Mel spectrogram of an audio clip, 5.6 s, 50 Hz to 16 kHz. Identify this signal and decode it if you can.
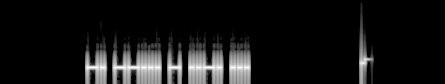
Morse code, heard as a keyed tone, about 28 wpm, 700 Hz. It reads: N7TFS
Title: USA Call Signs 28wpm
